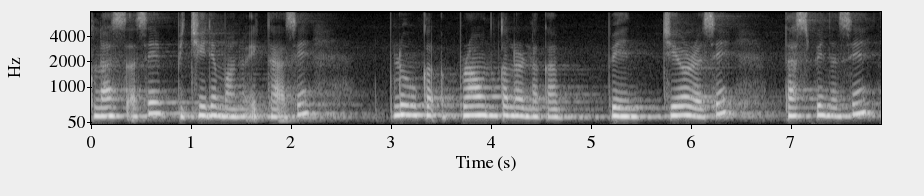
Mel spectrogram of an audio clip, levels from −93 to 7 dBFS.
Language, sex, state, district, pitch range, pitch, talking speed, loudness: Nagamese, female, Nagaland, Dimapur, 215-255 Hz, 230 Hz, 115 wpm, -15 LUFS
